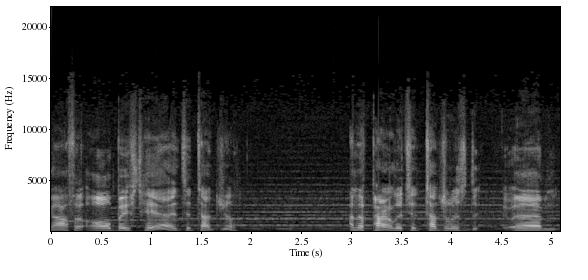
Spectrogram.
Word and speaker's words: Tintagel: I was calling it Tintagel, obviously phonetically that's how it's spelt, but it's actually pronounced Tintagel, or at least according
